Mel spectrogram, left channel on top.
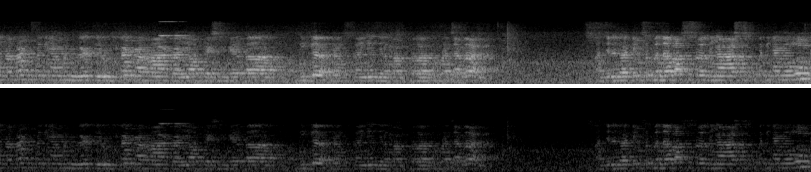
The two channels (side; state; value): right; quieter; 20.2 dB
